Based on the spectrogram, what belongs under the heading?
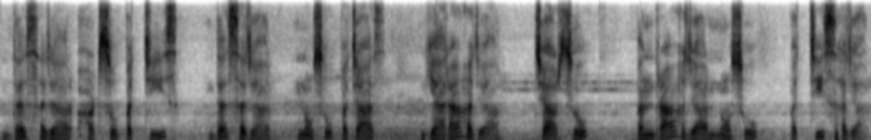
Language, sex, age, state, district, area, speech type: Hindi, female, 18-30, Madhya Pradesh, Hoshangabad, urban, spontaneous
